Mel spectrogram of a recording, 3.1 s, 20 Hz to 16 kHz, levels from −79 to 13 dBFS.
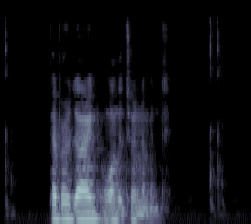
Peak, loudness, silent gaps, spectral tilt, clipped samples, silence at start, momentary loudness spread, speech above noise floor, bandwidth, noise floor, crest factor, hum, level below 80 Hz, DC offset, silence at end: -4 dBFS; -20 LUFS; none; -8 dB/octave; under 0.1%; 0.65 s; 15 LU; 47 dB; 11.5 kHz; -67 dBFS; 18 dB; none; -58 dBFS; under 0.1%; 1.15 s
